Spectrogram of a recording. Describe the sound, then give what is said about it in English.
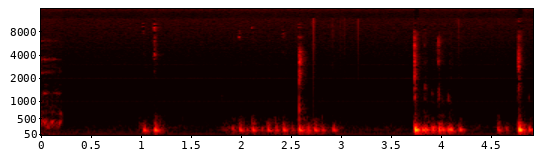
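Quick, soft tapping on a computer keyboard comes in uneven bursts, with a few sharper key clicks standing out. No one speaks, and short quiet pauses separate the flurries of keystrokes. “God, I wanted to start up my browser, and I was typing in Mozilla, and I'm like, Mozilla, what the hell?”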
